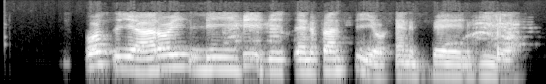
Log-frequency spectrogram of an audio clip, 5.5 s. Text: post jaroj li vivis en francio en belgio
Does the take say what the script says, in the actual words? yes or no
yes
